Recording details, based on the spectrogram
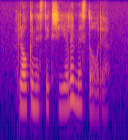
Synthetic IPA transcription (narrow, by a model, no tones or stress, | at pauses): rɑːkənəsɛkʃyeːləməsdɑːdə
